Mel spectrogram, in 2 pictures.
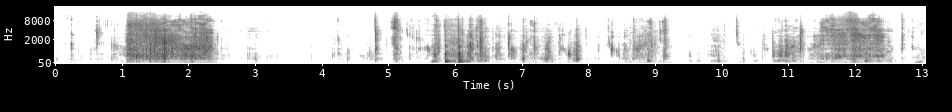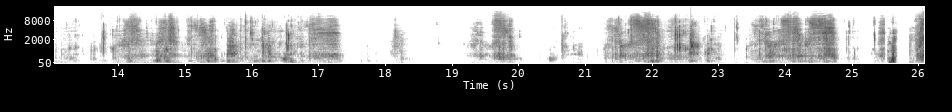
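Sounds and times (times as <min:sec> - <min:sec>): chewing: 0:20.6 - 0:25.7.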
